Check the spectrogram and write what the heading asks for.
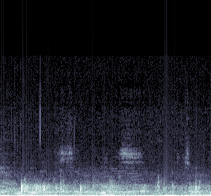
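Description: Indistinct, low voices murmuring over a steady low rumble of an indoor bowling hall.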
